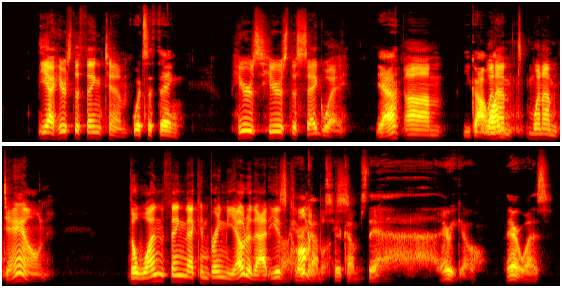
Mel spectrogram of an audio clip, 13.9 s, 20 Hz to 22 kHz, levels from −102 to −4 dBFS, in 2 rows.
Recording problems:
thin; very; fading below 350 Hz

